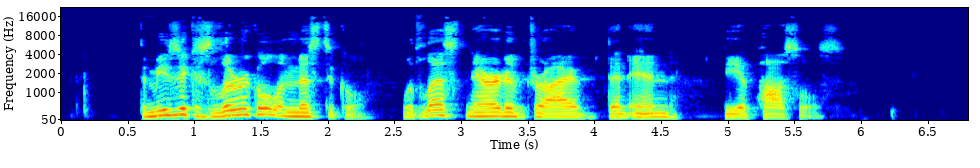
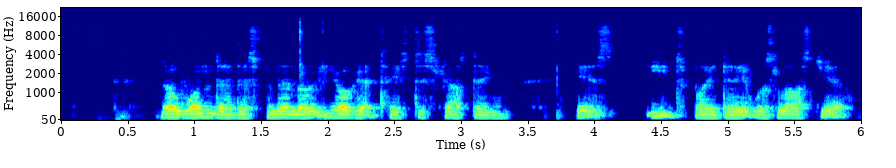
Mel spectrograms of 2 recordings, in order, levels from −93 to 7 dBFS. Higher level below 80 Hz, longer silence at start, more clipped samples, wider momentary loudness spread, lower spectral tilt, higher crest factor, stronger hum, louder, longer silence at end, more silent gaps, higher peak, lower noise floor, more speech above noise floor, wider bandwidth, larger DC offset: first, -62 dBFS vs -76 dBFS; first, 0.6 s vs 0.4 s; neither; first, 16 LU vs 12 LU; second, -6.5 dB/octave vs -8 dB/octave; about the same, 18 dB vs 18 dB; neither; first, -21 LUFS vs -37 LUFS; first, 1.15 s vs 0.1 s; neither; first, -4 dBFS vs -18 dBFS; first, -88 dBFS vs -65 dBFS; first, 67 dB vs 29 dB; about the same, 13 kHz vs 14 kHz; neither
